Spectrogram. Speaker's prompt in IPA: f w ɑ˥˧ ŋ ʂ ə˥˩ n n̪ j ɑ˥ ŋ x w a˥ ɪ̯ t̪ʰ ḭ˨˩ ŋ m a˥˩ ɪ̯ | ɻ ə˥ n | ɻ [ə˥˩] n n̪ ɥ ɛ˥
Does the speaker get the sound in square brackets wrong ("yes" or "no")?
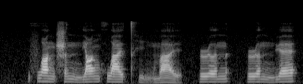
no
